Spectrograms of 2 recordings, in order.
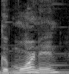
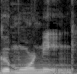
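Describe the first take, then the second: First: The final -ing sound is clipped and relaxed. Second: The final -ing sound is fully and crisply pronounced. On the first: "I'm not saying good morning" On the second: "emphasize that ing at the end"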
